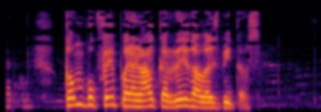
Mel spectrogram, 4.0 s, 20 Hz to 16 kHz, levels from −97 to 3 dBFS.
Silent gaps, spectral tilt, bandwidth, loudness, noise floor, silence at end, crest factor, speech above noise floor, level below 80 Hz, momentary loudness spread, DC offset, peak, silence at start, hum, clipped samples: none; -4.5 dB/octave; 11.5 kHz; -15 LUFS; -64 dBFS; 0.8 s; 16 dB; 48 dB; -72 dBFS; 11 LU; under 0.1%; 0 dBFS; 0.1 s; none; under 0.1%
